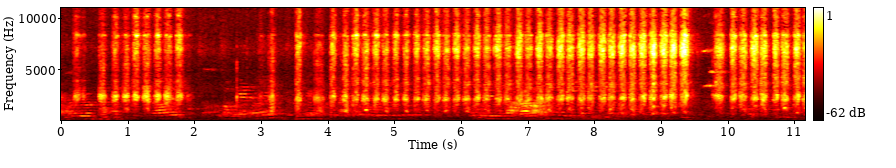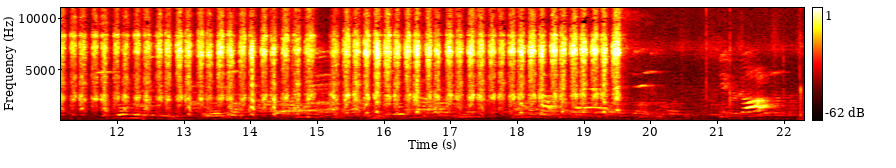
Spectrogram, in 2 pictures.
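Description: Hand-held hacksaw blade sawing diagonal grooves into the friction lining of a motorcycle drum brake shoe, in rapid back-and-forth strokes. It breaks off briefly twice and stops a couple of seconds before the end. The grooves are cut so that brake dust collects in them, a cure for squealing brakes.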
